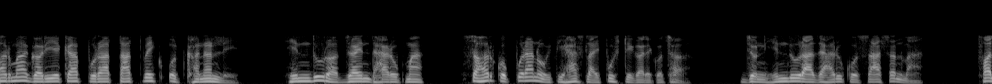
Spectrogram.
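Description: At 3.82 s a stretch of speech was dropped, roughly 0.7 s of it, while later packets were already queued. This is a skip ahead: playback jumps straight to the next speech with no gap or fill, and the two sides are joined abruptly.

From 3.92 s to 6.50 s a jitter buffer speed-up follows. The buffer held more audio than its target, so the receiver repeatedly cut out short pitch-period pieces, about 0.4 s in total. The speech runs 14% faster at an unchanged pitch and sounds hurried, over a narrowband call path with nothing above 4 kHz.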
